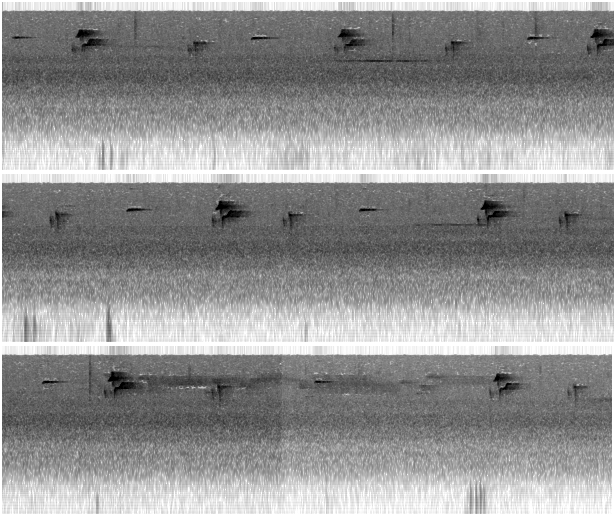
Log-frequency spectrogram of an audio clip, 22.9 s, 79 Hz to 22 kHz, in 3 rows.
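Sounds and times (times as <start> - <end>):
forest hiss: 0.0 - 22.9
Pacific Slope Flycatcher song and call notes: 0.1 - 3.5, 4.1 - 5.9, 6.6 - 8.5, 10.3 - 11.4, 12.1 - 15.0, 15.8 - 20.8, 21.4 - 22.9.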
